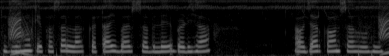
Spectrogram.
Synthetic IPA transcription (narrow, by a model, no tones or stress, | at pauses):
ɡɾiɦõkepʰəsəlːakəʈaːibəɾsəblebəɽ̤ija | a̰ːd͡ʒaːɾkɔːnsaɦoɦi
